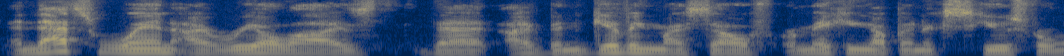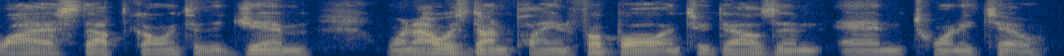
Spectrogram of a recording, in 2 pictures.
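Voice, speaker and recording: A man's voice: medium pitch, steady tone, moderate pace, a little mellow. A young man, a self-published author, talking casually and earnestly to camera, rambling and repeating his words.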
